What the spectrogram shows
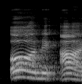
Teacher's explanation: અ અને આ એ જીભના મધ્ય ભાગથી બોલાય છે.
